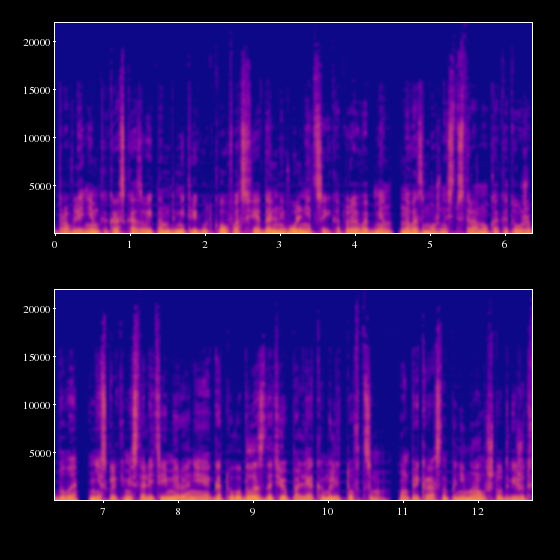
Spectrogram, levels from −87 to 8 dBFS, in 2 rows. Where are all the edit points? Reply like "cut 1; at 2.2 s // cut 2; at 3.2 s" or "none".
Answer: cut 1; at 5.3 s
